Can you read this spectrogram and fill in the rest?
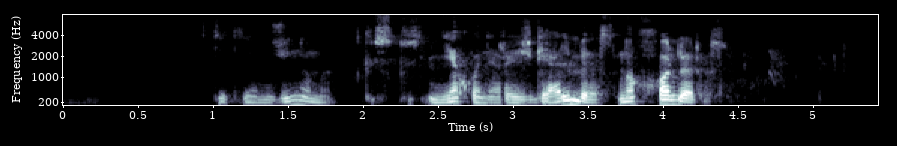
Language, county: Lithuanian, Kaunas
